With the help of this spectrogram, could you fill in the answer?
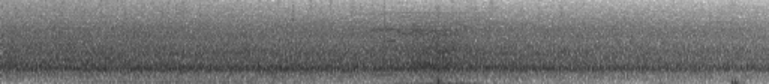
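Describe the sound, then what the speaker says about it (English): A large video game football stadium crowd roars in a constant, dense wall of noise, swelling slightly midway, with no distinct voices standing out. "It's early, but this crowd is fired up. Listen to this noise here."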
